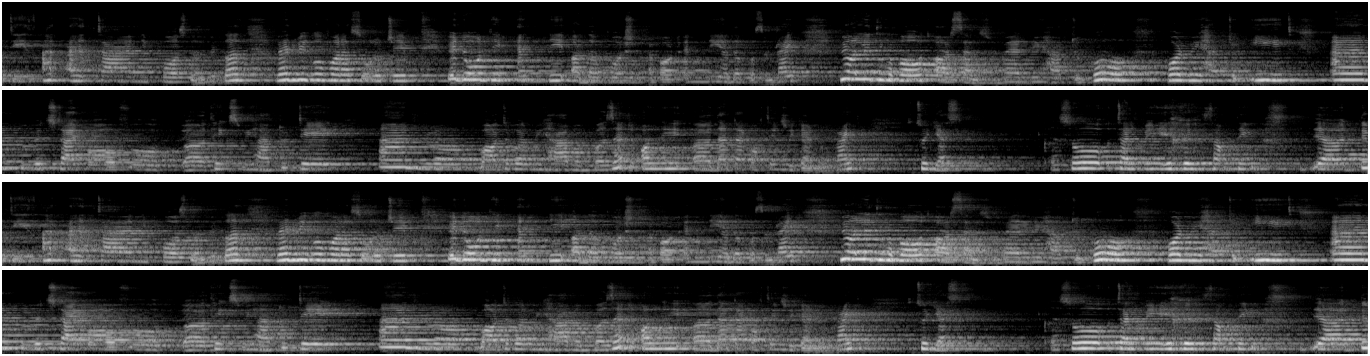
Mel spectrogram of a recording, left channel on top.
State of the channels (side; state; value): left; quieter; 4.5 dB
